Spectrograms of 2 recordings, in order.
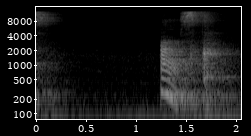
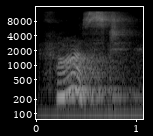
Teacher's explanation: so it is near open front unrounded vowel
